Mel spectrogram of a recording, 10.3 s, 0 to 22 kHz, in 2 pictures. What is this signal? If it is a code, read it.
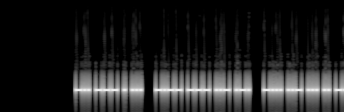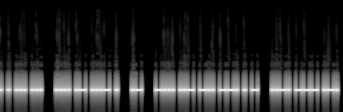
Morse code, heard as a keyed tone, about 40 wpm, 700 Hz. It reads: DOES YOUR BUSINESS HAVE A BUDGET FOR
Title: Sentences from Top 1200 Words 40wpm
